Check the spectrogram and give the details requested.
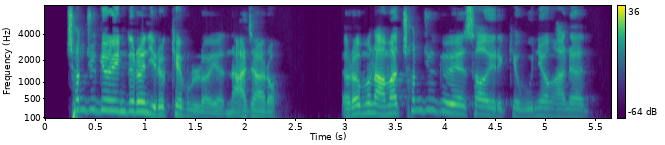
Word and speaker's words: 나사로: 하는 근데 사실은 우리는 나사로 이러는데요 발음이 거의 지읍 발음이에요 그래서 사실은 나자로 해야 맞아요 천주교인들은 이렇게 불러요 나자로 여러분 아마 천주교에서 이렇게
